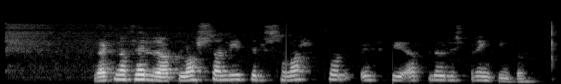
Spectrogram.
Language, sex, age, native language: Icelandic, female, 70-79, Icelandic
